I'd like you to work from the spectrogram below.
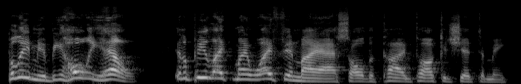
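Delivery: ordinary talk, nothing marked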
